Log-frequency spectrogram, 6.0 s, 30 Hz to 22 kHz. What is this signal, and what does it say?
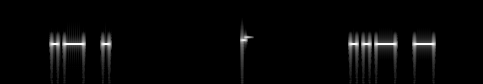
Morse code, heard as a keyed tone, about 15 wpm, 700 Hz. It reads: AE UT
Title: All Cut Numbers - 2-Digit 15wpm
